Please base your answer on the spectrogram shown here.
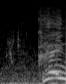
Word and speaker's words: Crane: name is crane crane crane rhymes with train and brain and sign and gray and rain and plain and the other kind of plane and what can I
